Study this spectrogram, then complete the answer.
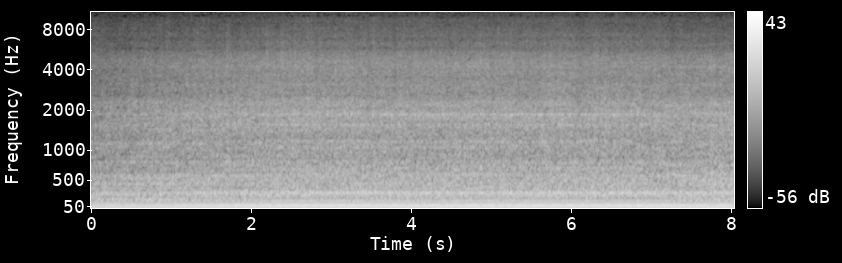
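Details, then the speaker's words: Skid loader diesel in about 20°F weather, running after much trapped air was bled from the removed fuel filter and line: loud, steady, low rumble with an even firing beat, no stumbles or misses. "So not cool, but we got her running now."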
